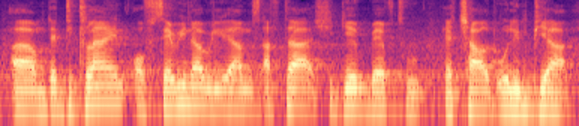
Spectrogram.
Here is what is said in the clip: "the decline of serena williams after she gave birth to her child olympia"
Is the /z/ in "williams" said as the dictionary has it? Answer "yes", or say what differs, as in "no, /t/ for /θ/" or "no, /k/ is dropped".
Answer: no, /s/ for /z/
